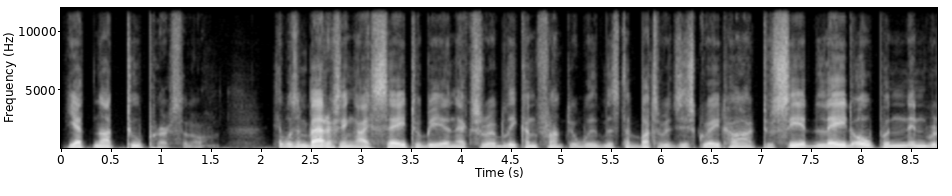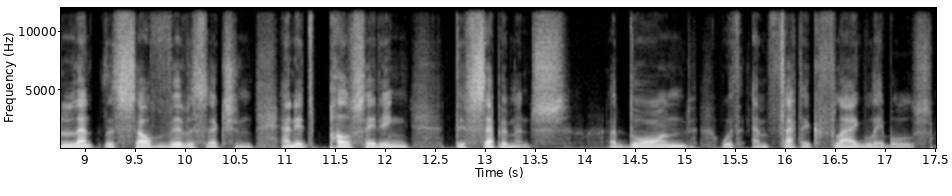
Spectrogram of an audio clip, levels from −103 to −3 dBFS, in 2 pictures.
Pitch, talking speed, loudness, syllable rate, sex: 115 Hz, 125 wpm, -21 LUFS, 4.5 syllables/s, male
